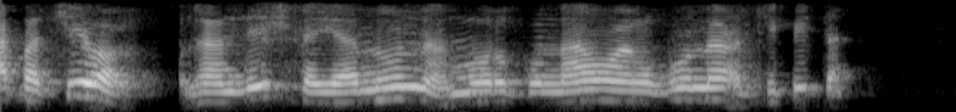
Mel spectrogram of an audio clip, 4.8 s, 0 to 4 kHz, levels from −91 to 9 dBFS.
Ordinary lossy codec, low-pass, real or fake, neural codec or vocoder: AAC, 24 kbps; 3.6 kHz; fake; codec, 44.1 kHz, 3.4 kbps, Pupu-Codec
